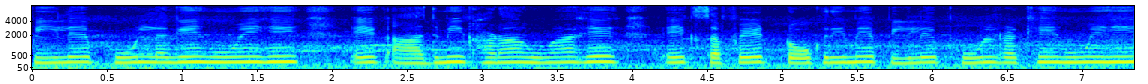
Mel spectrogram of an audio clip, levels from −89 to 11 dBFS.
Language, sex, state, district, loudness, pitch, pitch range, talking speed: Hindi, female, Uttar Pradesh, Jyotiba Phule Nagar, -35 LUFS, 225 Hz, 210-230 Hz, 155 wpm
